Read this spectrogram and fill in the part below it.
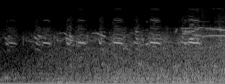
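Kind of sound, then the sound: bird, seagulls calling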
